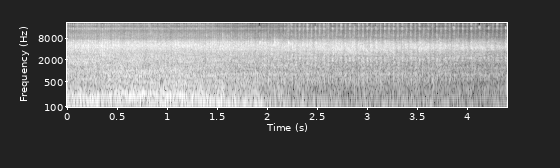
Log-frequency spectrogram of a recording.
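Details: Mitsubishi L200 Triton common-rail diesel after fixing a faulty injection module: idles with a steady, even beat and no sharp knocking. Before the fix it knocked heavily with very high idle fuel pressure.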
